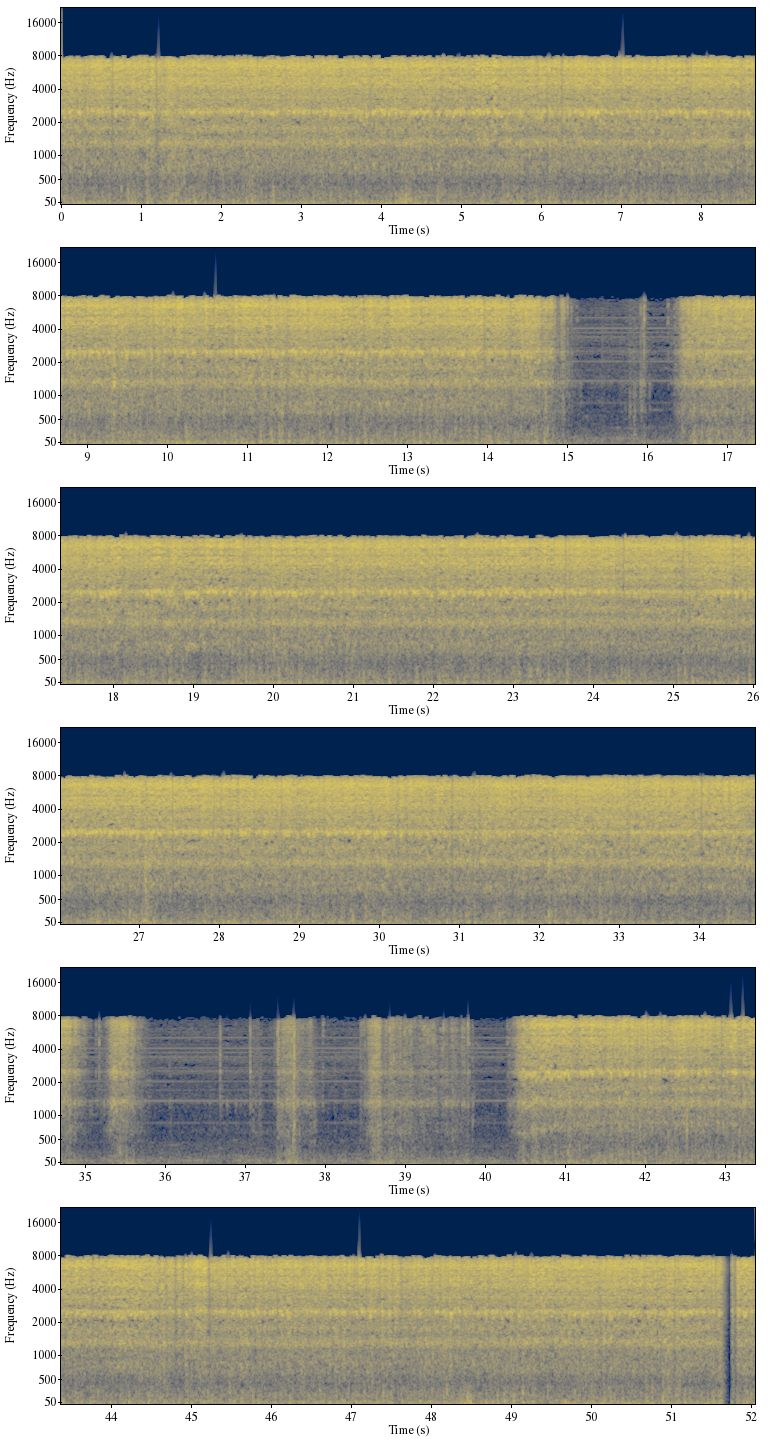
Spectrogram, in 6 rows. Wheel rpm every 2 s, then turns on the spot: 230, 230, 220, 220, 220, 230, 210, 160, 80, 210, 220, 220, 220, 220, 230, 230, 210, 160, 20, 20, 80, 230, 220, 230, 230, 210.
14-16 34-40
